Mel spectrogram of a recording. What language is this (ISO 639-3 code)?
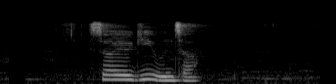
nep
